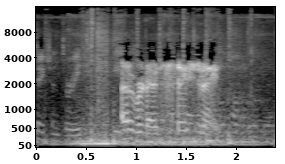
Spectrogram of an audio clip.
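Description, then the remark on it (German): A telephone in the emergency call dispatch centre of Huntington rings once with a bright electronic warble lasting about a second, heard over a low rumble and faint background murmur. “Bis zu 300 Mal täglich klingeln hier die Telefone.”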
